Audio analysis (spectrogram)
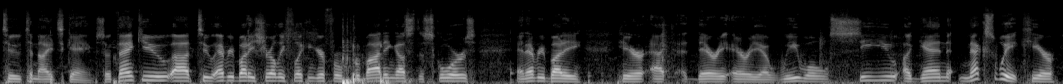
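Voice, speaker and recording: Chatty male high school football announcer. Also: a little hiss or hum. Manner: chatty, energetic, reads scores quickly. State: losing his voice. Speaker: play-by-play broadcaster. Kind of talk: postgame sports commentary. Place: press box at a high school stadium.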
